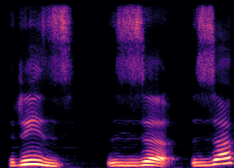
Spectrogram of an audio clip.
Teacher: ز کو شدت سے پڑھتے ہیں سیٹی کے ساتھ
